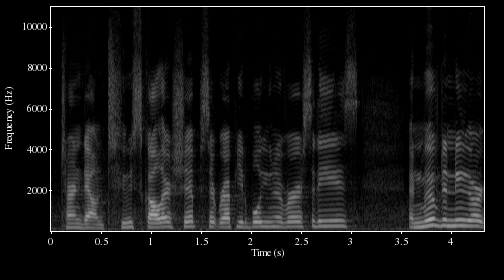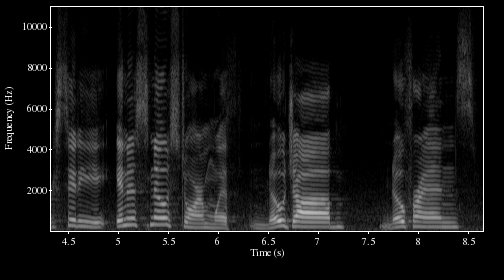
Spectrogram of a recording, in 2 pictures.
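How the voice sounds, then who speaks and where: A woman telling a personal story in a wry, reflective, conversational way. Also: fairly low pitch.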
